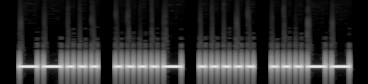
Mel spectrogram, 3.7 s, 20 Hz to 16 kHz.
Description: Morse code, heard as a keyed tone, about 20 wpm, 700 Hz. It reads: 7453
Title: Numbers - 4-Digit 20wpm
